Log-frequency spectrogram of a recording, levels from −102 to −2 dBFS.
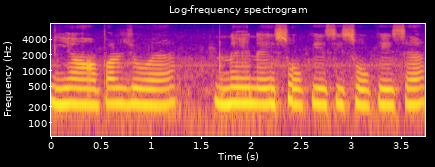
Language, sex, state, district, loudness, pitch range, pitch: Hindi, female, Uttar Pradesh, Shamli, -12 LUFS, 225-235 Hz, 230 Hz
